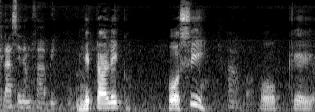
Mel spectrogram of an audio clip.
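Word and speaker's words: jusi: Metallic husi. Apo. Okay. Ano spelling ng husi? Z-U-S-I. Ah, Z. Jay po. Ah, Jay? J-U-S-I. O, parang sa Lin H ang pagkabasa. Yes po. Okay. Pronounce po siya as H.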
